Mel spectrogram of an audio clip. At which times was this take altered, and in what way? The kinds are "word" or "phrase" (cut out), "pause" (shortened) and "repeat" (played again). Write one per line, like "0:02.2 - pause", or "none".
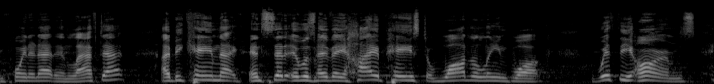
0:02.4 - word
0:03.2 - word
0:05.1 - word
